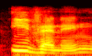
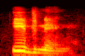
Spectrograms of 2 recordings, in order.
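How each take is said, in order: First: The word is said with three syllables. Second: The word is said with two syllables. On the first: The speaker calls it wrong. "evening with three three syllables" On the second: The speaker calls it right. "I say evening with two syllables"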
